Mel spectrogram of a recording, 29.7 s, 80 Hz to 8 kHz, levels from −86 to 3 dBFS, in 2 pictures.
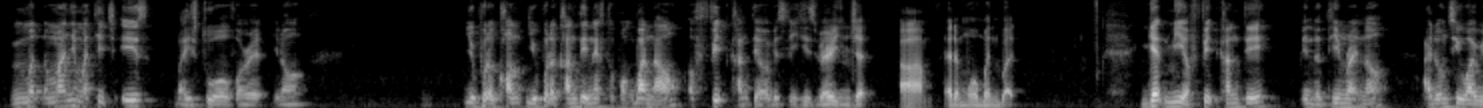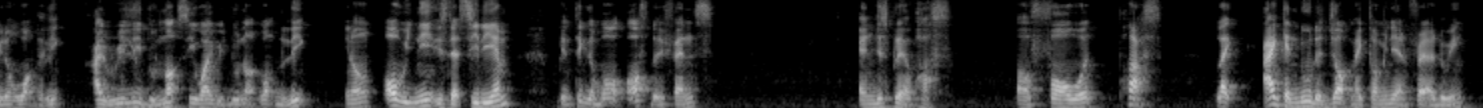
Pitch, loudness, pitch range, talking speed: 120 Hz, -27 LUFS, 105-140 Hz, 205 wpm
